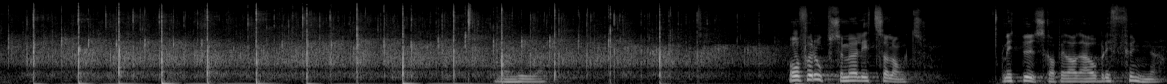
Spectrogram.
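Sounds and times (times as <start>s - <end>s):
audience clapping: 0.0s - 9.0s
speech: 7.9s - 9.4s, 10.0s - 11.6s.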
